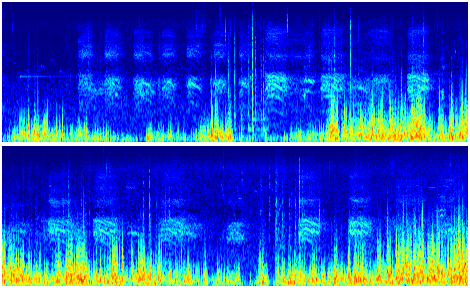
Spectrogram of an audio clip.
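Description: Crows cawing repeatedly in quick series from the surrounding trees, over a low rumble of wind on the microphone that grows louder from about six seconds in.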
